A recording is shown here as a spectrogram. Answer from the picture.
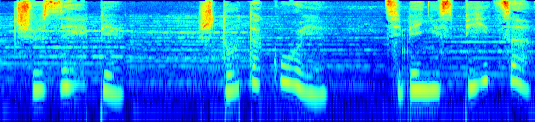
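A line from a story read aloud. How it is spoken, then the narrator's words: Quietly calling. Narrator (Russian): тихо позвала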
